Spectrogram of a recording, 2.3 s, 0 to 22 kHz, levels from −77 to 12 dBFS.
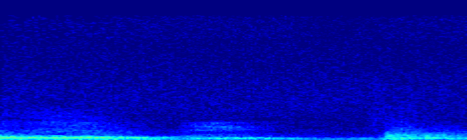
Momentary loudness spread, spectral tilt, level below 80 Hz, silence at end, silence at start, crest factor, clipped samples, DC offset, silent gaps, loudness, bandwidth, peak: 11 LU; -5.5 dB/octave; -62 dBFS; 0 s; 0 s; 14 dB; under 0.1%; under 0.1%; none; -41 LUFS; over 20 kHz; -26 dBFS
